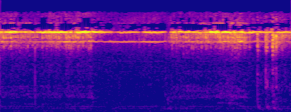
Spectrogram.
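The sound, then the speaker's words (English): A telephone rings in the Nelson family home just past noon, with the table set for lunch, a shrill, high-pitched, steady ringing that continues for several seconds without pause, fairly loud, with no voices. “And just in time to answer the phone, too.”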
